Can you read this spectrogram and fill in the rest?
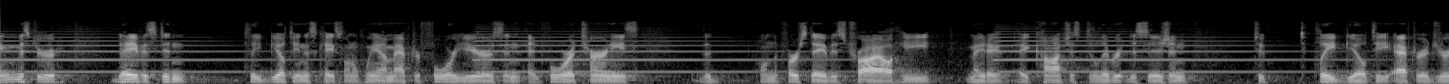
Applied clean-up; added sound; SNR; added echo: none; Trumpet; 13 dB; none.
